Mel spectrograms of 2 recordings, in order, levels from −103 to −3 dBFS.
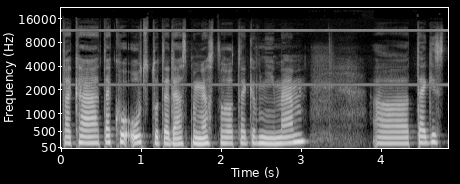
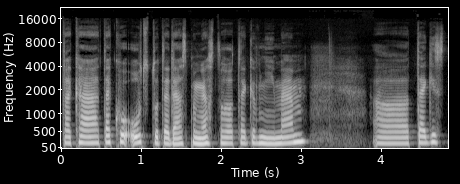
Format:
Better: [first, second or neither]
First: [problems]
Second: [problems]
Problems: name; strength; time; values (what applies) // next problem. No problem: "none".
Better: second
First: high-pitched whine; noticeable; throughout; 11.5 kHz, 20 dB below the speech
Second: none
